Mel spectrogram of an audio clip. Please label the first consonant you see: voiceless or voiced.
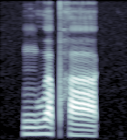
voiced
